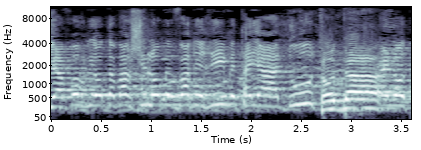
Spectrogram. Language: Hebrew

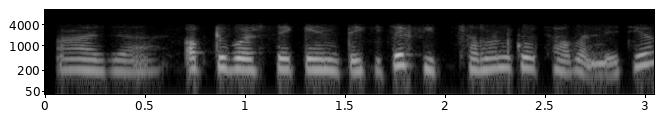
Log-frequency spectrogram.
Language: Nepali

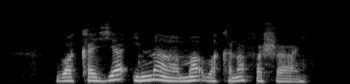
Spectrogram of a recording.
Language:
Kinyarwanda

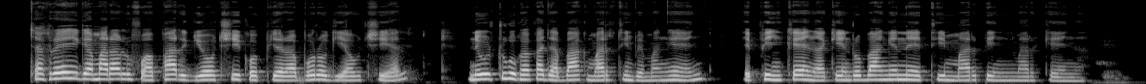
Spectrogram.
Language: Luo (Kenya and Tanzania)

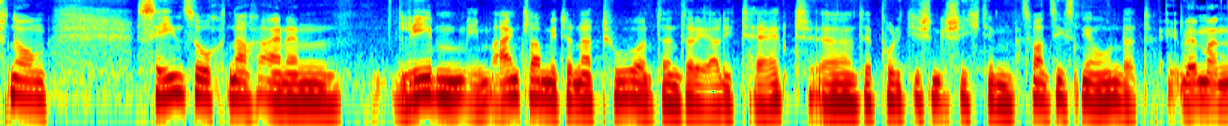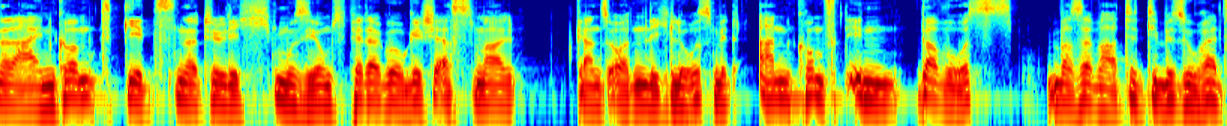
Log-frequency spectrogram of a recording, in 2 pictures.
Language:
German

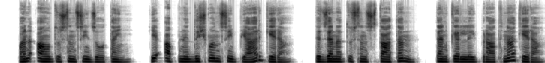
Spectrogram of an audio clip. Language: Bhadrawahi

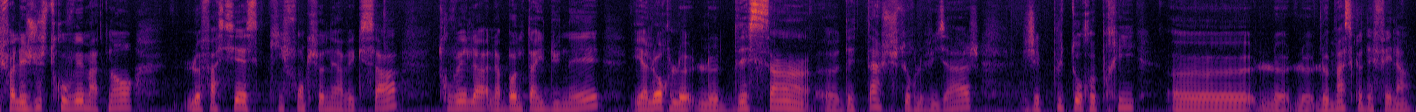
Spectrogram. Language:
French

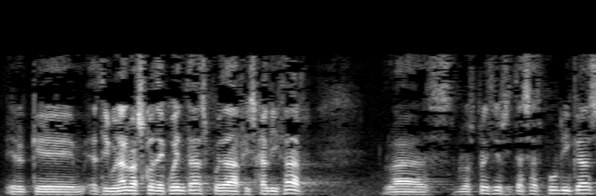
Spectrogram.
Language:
Spanish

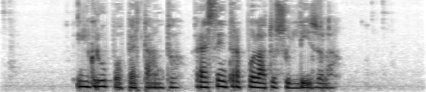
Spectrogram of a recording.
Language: Italian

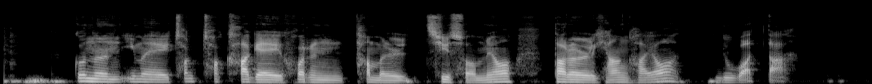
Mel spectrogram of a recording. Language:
Korean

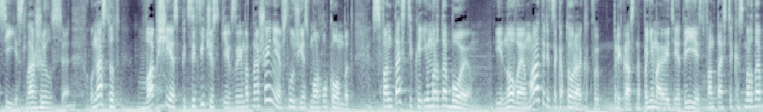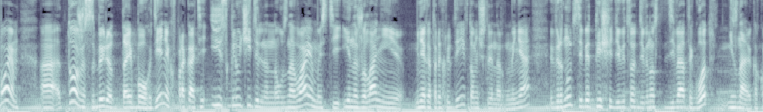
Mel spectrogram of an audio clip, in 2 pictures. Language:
Russian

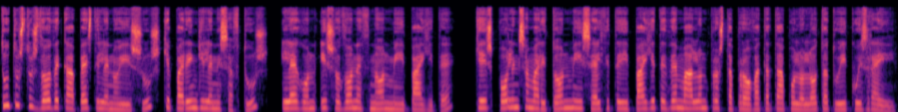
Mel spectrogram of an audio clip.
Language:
Greek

